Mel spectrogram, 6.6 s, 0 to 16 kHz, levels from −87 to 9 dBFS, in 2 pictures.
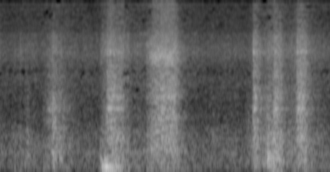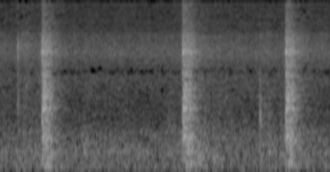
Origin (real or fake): real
